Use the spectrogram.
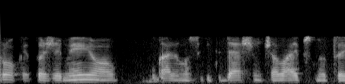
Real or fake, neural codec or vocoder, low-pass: real; none; 3.6 kHz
